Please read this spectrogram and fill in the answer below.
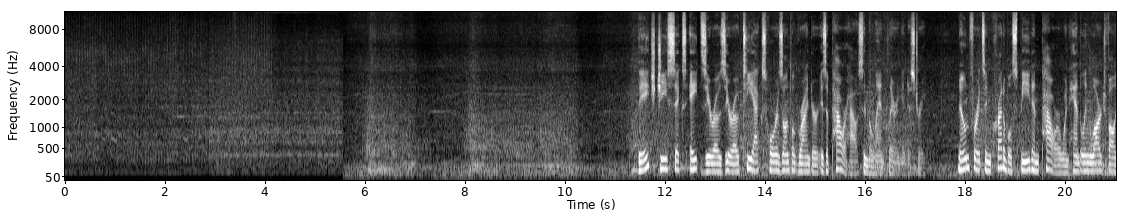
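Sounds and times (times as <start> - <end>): wood-processing machinery running: 0.0 - 5.5, 11.3 - 21.0
deep engine rumble: 5.6 - 21.0.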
